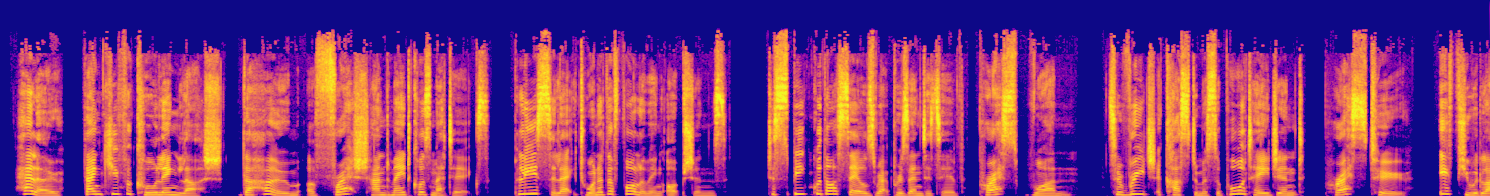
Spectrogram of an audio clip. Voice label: english british ivr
